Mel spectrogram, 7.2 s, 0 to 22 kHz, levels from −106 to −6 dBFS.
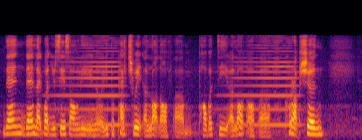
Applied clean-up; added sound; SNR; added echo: none; Bowed string instrument; 14 dB; none.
